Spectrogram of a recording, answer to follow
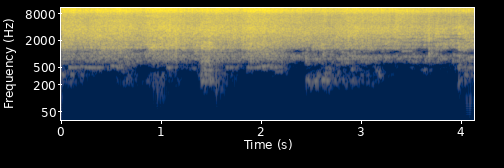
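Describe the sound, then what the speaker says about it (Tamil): A fish curry base sautés in a single ladle of oil, producing a steady, bright, close-up hiss of frying with slight swells as it is moved around; no voices. "ஒரு குழி கரண்டி தான் எண்ணெய் ஊற்றி வதக்கிட்டுருக்கேன்."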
